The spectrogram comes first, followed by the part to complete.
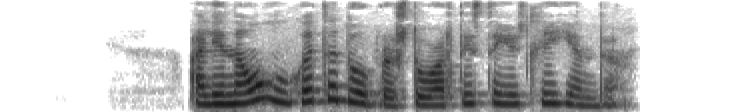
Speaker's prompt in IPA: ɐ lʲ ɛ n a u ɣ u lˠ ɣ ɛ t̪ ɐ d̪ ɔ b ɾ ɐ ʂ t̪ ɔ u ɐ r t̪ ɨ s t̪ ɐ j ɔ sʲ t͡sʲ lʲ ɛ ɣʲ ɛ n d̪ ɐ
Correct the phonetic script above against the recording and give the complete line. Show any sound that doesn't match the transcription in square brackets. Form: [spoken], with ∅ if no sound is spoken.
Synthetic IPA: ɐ lʲ ɛ n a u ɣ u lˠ ɣ ɛ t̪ ɐ d̪ ɔ b ɾ ɐ ʂ t̪ ɔ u [a] r t̪ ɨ s t̪ ɐ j ɔ sʲ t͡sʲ lʲ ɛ ɣʲ ɛ n d̪ ɐ

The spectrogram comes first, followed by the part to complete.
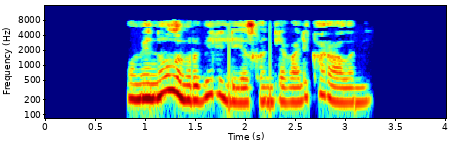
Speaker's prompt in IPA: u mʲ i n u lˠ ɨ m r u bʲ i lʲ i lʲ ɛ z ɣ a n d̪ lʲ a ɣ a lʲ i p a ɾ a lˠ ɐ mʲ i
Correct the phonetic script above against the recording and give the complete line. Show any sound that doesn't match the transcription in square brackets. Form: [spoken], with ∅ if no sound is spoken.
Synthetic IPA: u mʲ i n u lˠ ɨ m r u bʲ i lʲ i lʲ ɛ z ɣ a n d̪ lʲ a [v] a lʲ i [k] a ɾ a lˠ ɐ mʲ i

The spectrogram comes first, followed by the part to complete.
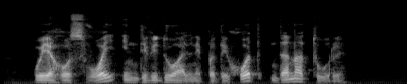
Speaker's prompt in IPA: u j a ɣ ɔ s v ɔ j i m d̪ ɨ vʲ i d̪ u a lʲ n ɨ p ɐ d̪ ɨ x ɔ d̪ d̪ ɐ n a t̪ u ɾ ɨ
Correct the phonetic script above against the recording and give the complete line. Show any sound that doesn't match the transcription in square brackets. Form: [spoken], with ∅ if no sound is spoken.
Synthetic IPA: u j a ɣ ɔ s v ɔ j i [n] d̪ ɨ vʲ i d̪ u a lʲ n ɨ p ɐ d̪ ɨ x ɔ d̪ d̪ ɐ n a t̪ u ɾ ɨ

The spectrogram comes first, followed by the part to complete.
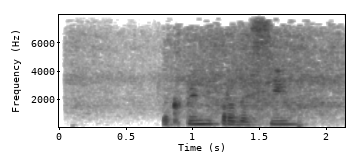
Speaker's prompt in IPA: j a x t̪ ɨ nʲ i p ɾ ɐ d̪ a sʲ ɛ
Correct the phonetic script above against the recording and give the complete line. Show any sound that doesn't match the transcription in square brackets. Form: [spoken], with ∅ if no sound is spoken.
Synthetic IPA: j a [k] t̪ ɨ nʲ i p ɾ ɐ d̪ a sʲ [i]

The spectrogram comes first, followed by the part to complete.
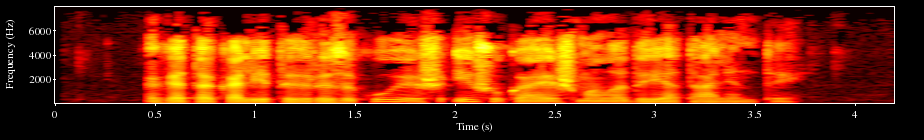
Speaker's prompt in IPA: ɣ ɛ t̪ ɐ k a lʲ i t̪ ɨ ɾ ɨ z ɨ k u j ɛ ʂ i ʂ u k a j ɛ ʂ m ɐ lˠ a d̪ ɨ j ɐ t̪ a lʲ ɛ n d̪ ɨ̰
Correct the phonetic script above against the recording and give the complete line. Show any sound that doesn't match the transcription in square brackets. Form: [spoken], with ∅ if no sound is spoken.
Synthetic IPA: ɣ ɛ t̪ ɐ k a lʲ i t̪ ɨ ɾ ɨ z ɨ k u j ɛ ʂ i ʂ u k a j ɛ ʂ m ɐ lˠ a d̪ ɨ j ɐ t̪ a lʲ ɛ n [t̪] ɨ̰

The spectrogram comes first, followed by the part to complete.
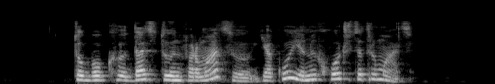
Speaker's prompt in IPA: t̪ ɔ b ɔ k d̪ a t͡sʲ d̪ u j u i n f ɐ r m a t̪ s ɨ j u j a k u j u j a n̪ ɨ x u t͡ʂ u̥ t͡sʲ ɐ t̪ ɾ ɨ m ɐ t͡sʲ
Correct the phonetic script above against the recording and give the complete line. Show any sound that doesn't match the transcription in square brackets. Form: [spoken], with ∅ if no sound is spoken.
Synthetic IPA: t̪ ɔ b ɔ k d̪ a t͡sʲ [t̪] u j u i n f [a] r m a t̪ s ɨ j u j a k u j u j a n̪ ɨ x [ɔ] t͡ʂ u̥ t͡sʲ ɐ t̪ ɾ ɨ m [a] t͡sʲ

